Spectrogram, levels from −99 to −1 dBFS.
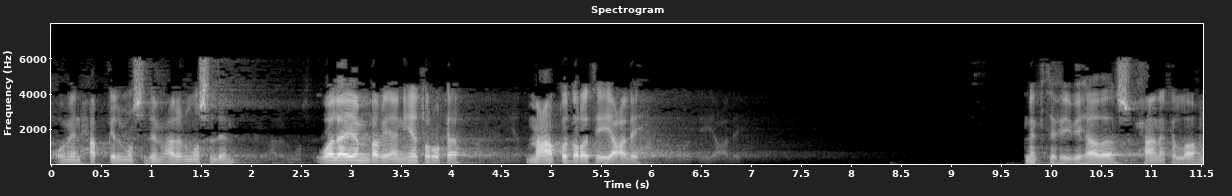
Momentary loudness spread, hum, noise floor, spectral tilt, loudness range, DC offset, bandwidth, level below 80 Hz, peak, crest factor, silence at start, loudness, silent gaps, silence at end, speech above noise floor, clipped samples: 15 LU; none; under -90 dBFS; -5 dB/octave; 13 LU; under 0.1%; 6.4 kHz; -56 dBFS; -2 dBFS; 20 dB; 0 s; -22 LUFS; none; 0 s; over 69 dB; under 0.1%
